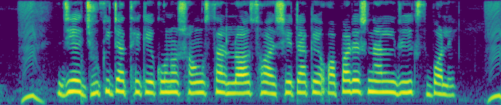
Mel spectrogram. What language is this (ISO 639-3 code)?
ben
